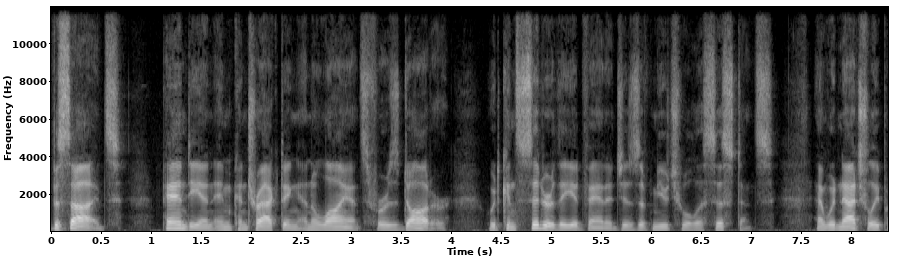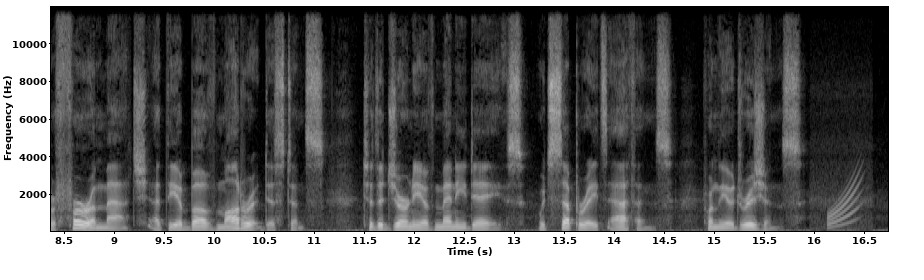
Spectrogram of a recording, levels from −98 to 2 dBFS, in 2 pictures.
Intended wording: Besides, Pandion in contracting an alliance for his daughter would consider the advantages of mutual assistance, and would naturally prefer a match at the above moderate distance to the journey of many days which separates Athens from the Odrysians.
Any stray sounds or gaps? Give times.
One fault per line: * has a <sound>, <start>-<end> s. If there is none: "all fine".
* has a chirp, 16.1-16.5 s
